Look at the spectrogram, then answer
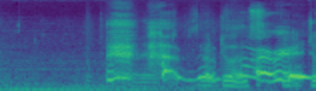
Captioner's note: sobbing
